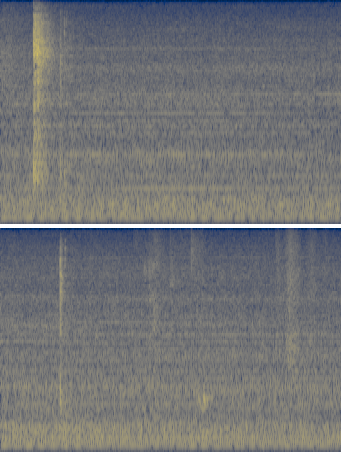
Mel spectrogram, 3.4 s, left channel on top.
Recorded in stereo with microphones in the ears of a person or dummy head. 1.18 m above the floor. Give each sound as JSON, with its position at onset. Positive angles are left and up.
{"t": 0.6, "sound": "a pop", "side_deg": -35, "distance_m": 3.0}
